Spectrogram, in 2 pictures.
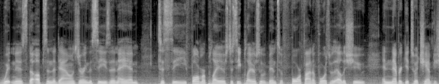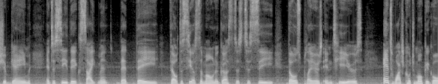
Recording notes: On the bus ride to the airport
